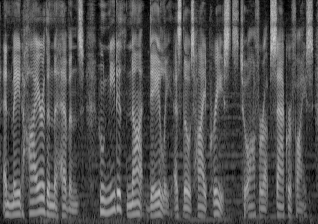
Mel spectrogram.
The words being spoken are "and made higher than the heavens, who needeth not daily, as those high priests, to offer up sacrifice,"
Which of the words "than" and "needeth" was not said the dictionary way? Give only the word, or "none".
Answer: none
